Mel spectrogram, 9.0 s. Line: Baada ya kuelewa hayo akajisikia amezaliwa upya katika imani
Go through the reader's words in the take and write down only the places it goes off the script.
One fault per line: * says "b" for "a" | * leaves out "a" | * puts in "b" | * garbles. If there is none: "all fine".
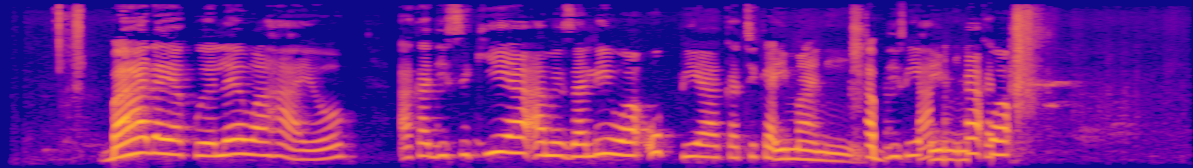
* garbles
